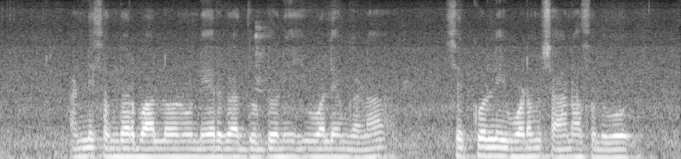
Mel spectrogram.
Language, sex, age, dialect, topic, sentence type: Telugu, male, 31-35, Southern, banking, statement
